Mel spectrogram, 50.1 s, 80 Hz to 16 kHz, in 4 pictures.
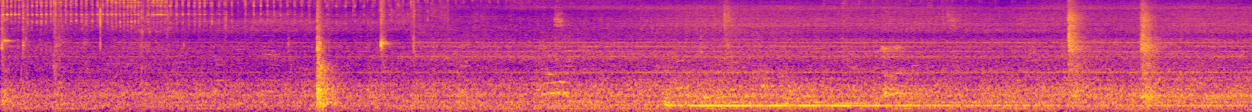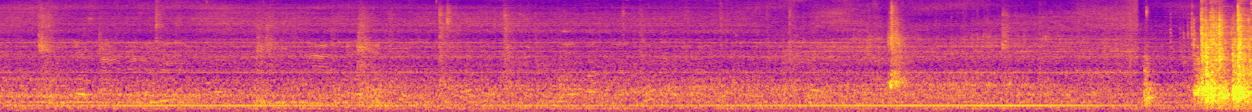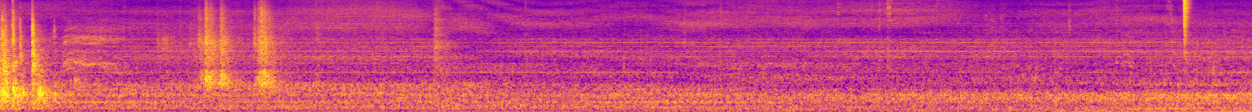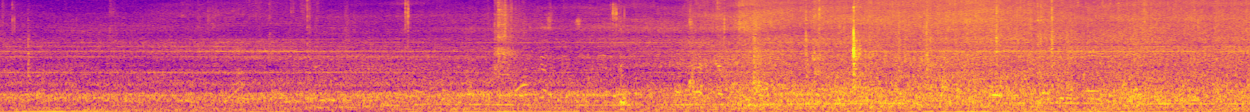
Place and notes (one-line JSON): {"title": "Antwerpen, Belgique - Linkeroever ferry", "date": "2018-08-04 14:45:00", "description": "The Linkeroever ferry, crossing the Schelde river. The boat is arriving, people go out and in essentially with bicycles, and the boat is leaving.", "latitude": "51.22", "longitude": "4.40", "altitude": "2", "timezone": "GMT+1"}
